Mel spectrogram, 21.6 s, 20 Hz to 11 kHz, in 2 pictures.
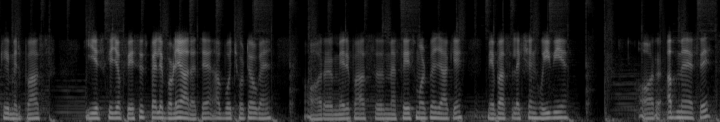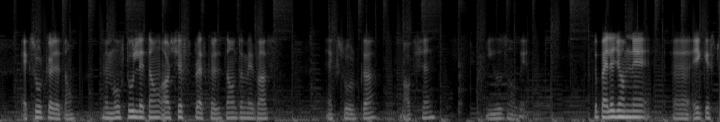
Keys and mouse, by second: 3.3 alt+right click, 4.9 alt+click, 5.3 alt+right click, 5.7 alt+click, 9.8 alt+right click, 10.1 alt+click, 10.6 alt+middle click, 10.9 alt+right click, 11.2 alt+click, 14.3 alt+click, 17.0 alt+right click, 17.3 alt+click, 17.7 alt+middle click, 18.1 alt+click, 19.5 alt+right click.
